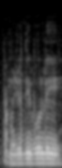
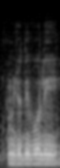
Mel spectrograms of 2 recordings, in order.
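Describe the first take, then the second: The two takes are said the same way.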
